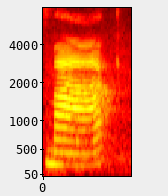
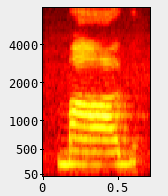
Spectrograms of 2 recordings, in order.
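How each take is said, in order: First: The word ends between a g and a k. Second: The word ends with a clear g sound. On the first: The speaker calls it right. "it's kind of a G K sound" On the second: The speaker calls it wrong. "It's not mag"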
